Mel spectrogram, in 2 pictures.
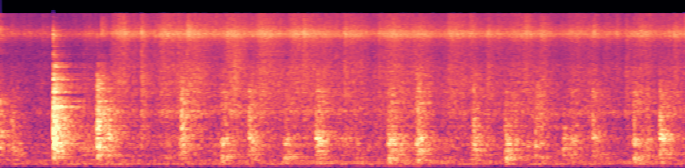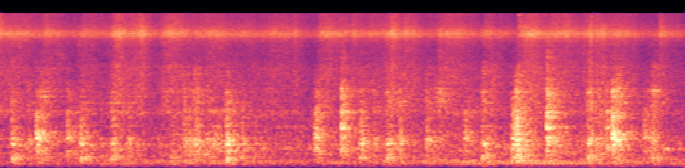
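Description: Julienned carrots sizzling as they fry in hot oil in a wok, with a wooden spatula scraping and ticking against the pan as they are stirred. A sharper knock comes about half a second in.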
